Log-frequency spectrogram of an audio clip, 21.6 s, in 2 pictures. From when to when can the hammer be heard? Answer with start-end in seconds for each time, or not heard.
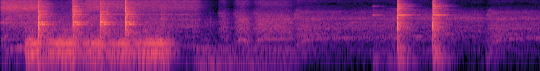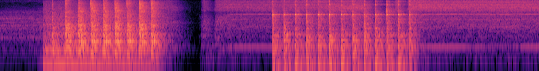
0.5-3.4, 7.5-8.9, 11.7-13.9, 16.2-19.1.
